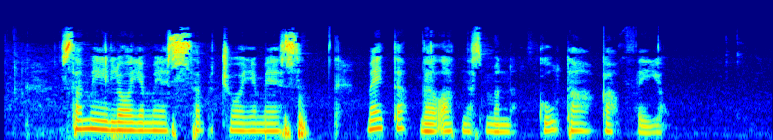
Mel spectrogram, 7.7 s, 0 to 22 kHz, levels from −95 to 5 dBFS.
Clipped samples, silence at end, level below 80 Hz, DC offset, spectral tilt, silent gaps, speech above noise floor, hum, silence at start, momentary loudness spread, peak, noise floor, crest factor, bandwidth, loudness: under 0.1%; 1.1 s; -52 dBFS; under 0.1%; -3.5 dB/octave; none; 48 dB; none; 0.6 s; 18 LU; -2 dBFS; -72 dBFS; 24 dB; 11 kHz; -23 LUFS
